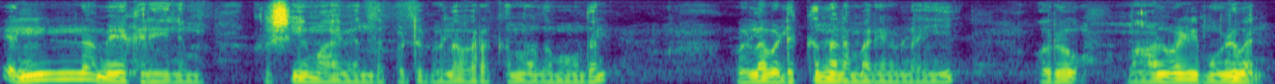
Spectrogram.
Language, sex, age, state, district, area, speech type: Malayalam, male, 45-60, Kerala, Alappuzha, urban, spontaneous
